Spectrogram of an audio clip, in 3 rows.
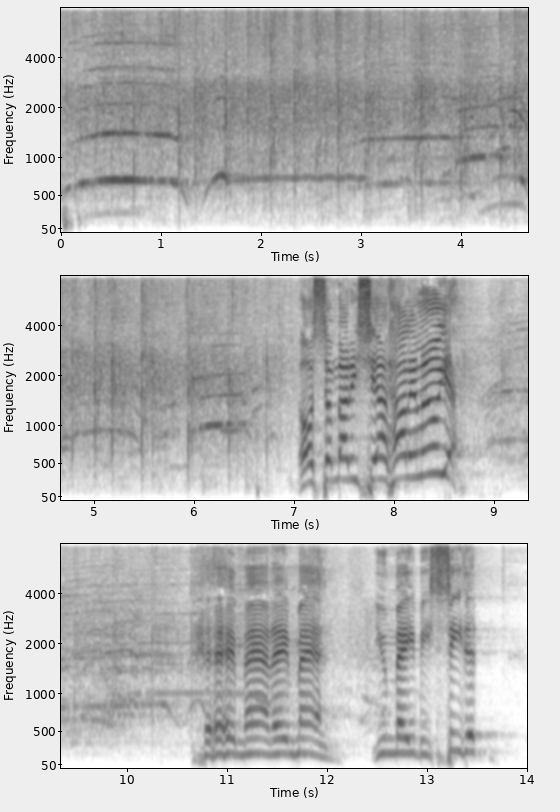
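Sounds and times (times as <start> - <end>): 
audience clapping hands: 0.0 - 13.0
speech: 7.1 - 8.8, 10.8 - 13.6.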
